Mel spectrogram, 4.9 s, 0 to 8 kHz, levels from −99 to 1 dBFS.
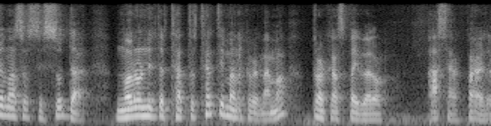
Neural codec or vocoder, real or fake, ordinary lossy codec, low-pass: codec, 16 kHz in and 24 kHz out, 0.6 kbps, FocalCodec, streaming, 2048 codes; fake; none; 7.2 kHz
